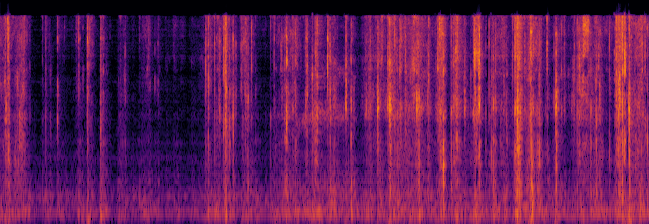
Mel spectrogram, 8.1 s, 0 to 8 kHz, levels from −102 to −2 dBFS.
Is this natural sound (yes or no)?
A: no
